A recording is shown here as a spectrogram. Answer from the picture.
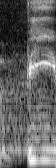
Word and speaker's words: BE: today two products today so let's first begin by talking about be I just want to clarify again it's spelled be e but the brand is pronounced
